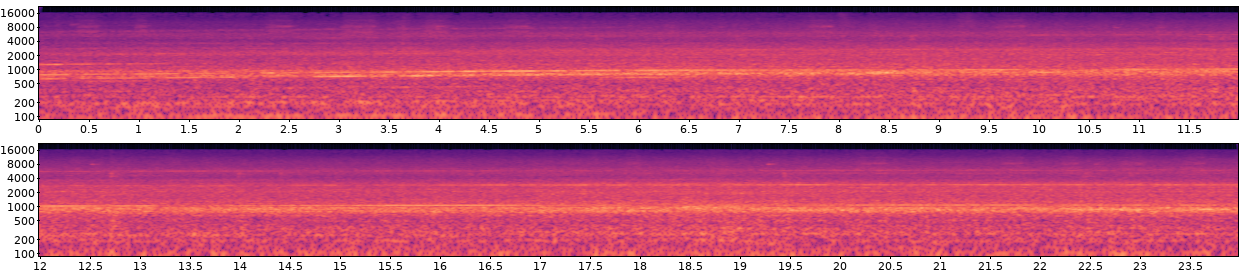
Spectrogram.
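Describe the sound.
The steady, unbroken rumble of a train running on rails, an even roar with a sustained whining tone running through it.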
